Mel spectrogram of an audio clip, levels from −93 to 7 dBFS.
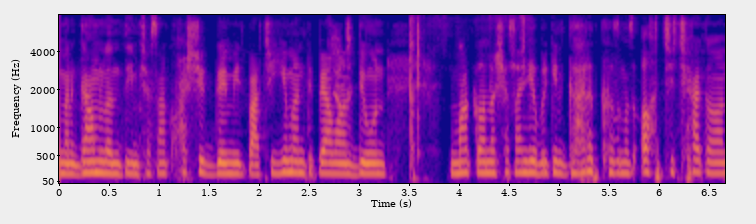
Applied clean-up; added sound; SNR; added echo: neural mask model Resemble Enhance denoiser.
